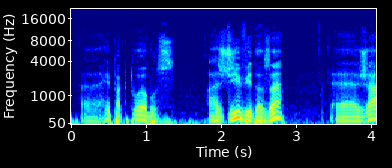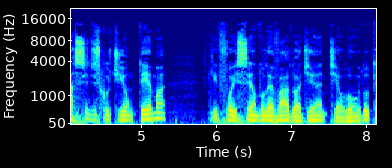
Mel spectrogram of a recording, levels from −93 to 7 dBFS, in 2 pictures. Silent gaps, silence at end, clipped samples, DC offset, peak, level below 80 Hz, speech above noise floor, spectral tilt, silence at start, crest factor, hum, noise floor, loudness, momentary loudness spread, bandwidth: none; 0 s; under 0.1%; under 0.1%; -16 dBFS; -52 dBFS; 33 dB; -5.5 dB/octave; 0 s; 18 dB; none; -66 dBFS; -34 LUFS; 15 LU; 14.5 kHz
